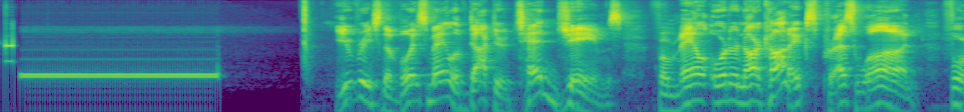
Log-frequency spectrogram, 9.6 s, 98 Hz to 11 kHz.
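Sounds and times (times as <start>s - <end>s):
telephone dial tone while placing a call: 0.2s - 2.2s
speech: 3.4s - 9.6s.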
